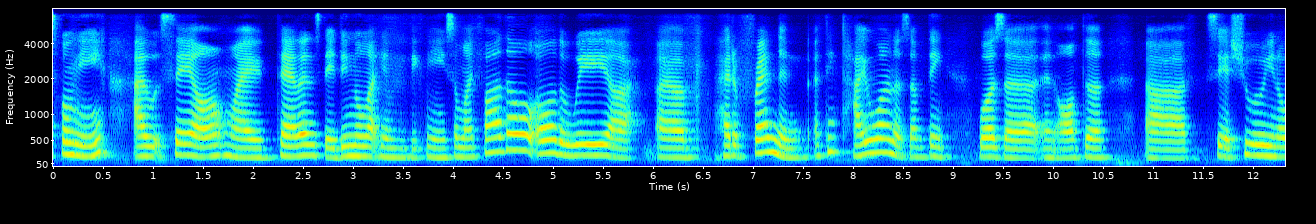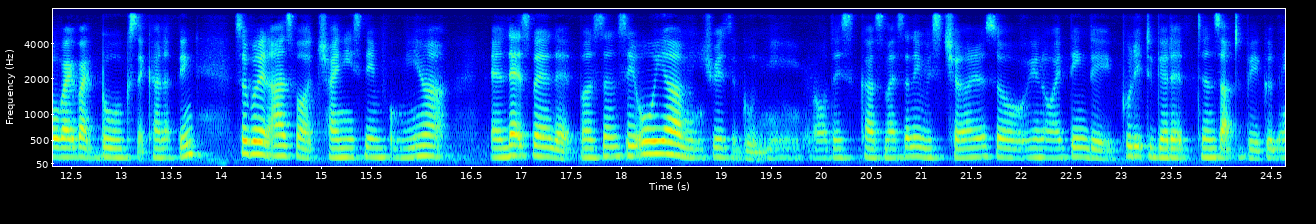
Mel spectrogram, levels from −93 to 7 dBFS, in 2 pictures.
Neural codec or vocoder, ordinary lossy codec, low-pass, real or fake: codec, 24 kHz, 0.9 kbps, WavTokenizer, large speech release; none; 7.2 kHz; fake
